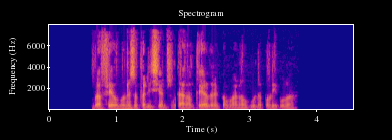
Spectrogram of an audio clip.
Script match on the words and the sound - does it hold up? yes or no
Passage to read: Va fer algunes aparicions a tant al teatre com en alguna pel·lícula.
yes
